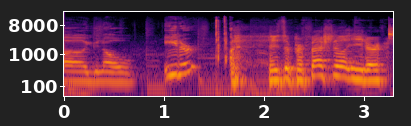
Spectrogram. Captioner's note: laughing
